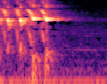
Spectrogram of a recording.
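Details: A canary sings a quick burst of four bright, high chirping notes, about eight a second, ending on a thin held whistle; nothing else is heard.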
